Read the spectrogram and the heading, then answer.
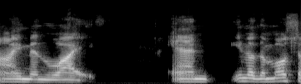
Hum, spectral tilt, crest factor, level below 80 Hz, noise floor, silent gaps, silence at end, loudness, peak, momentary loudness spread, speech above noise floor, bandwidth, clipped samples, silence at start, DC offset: none; -5 dB/octave; 18 dB; -64 dBFS; -67 dBFS; none; 0 s; -18 LUFS; 0 dBFS; 10 LU; 50 dB; 11.5 kHz; under 0.1%; 0 s; under 0.1%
